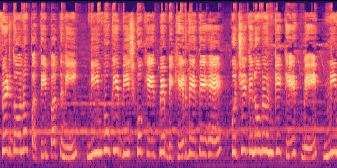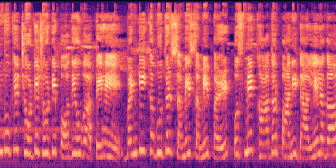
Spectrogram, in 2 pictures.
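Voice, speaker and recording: A woman's voice: extremely high pitch, measured pace, hardly any pauses. A woman reading scripted storybook narration for a cartoon as the narrator.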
